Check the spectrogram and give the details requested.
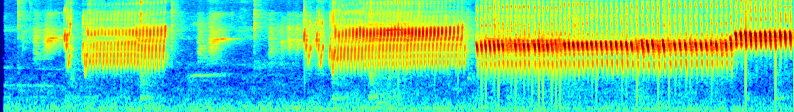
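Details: Canary singing: bursts of dense buzzy and rattling trills, then a long, loud, fast rolling trill that rises slightly in pitch toward the end, with short gaps between phrases.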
